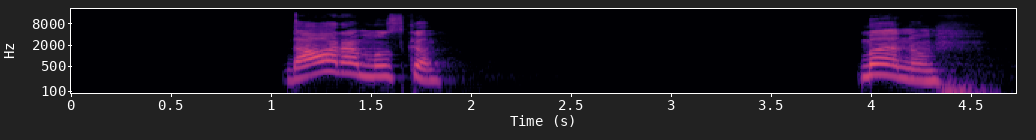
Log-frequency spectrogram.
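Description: A young woman talks calmly into a close microphone.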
